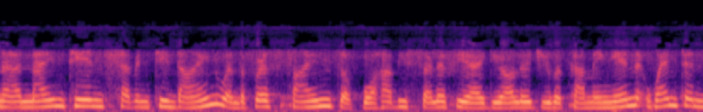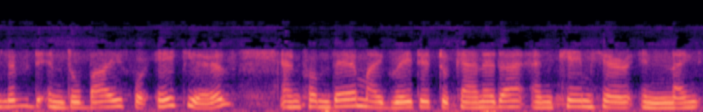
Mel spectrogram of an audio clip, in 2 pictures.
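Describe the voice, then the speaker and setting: An older woman from Pakistan, a guest calling in to a radio talk show, speaking earnestly and in measured phrases with frequent pauses. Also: medium pitch. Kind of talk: phone-in radio interview. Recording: muffled phone line.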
